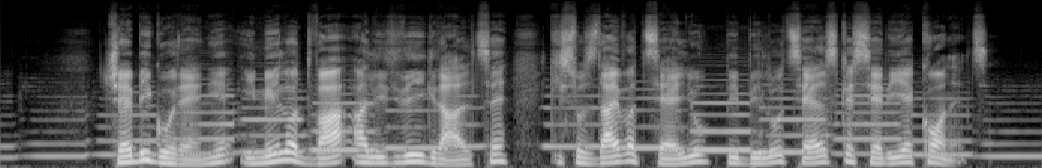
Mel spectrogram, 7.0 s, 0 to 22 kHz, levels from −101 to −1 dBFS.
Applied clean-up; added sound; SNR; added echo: none; Wind instrument, woodwind instrument; 11 dB; none.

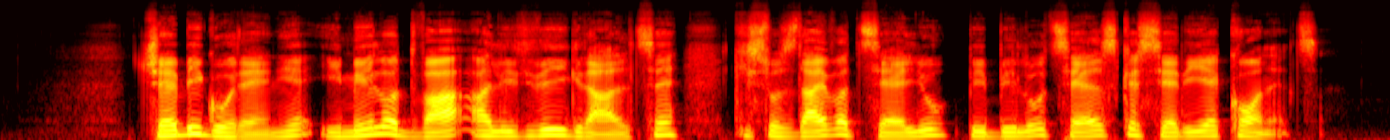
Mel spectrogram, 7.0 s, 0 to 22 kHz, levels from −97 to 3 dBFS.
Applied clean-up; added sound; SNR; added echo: none; none; none; none.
